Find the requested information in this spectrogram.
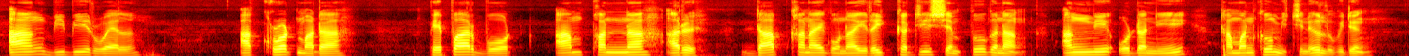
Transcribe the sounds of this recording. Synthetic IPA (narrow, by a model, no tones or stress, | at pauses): aŋbibiɾɔel | akʰɾɔt̚mada | pʰepʰaɾbɔd̚ | ampʰanːaa̰ɾɯ | dap̚kʰanajɡɔnajɾɯjkʰːatisempʰɯɡɯnaŋ | aŋniɔɾdani | tʰamankʰɯmitʰinɯlubidɯŋ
